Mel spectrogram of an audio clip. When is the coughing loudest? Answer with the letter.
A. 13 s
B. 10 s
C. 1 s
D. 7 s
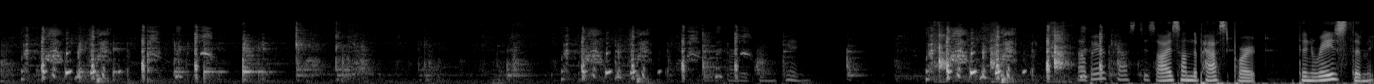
B.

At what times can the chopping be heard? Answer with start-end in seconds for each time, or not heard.
9.3-11.4.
